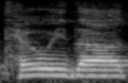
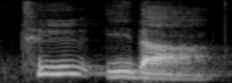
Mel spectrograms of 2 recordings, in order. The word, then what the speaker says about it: Teuida: name of our app you have no idea how many people mispronounce our app they call it TOA TOA TOA but now you know it's TOA okay I feel like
